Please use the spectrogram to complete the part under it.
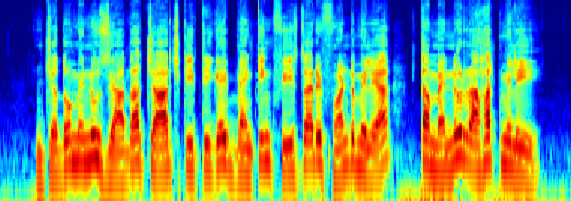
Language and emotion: Punjabi, happy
